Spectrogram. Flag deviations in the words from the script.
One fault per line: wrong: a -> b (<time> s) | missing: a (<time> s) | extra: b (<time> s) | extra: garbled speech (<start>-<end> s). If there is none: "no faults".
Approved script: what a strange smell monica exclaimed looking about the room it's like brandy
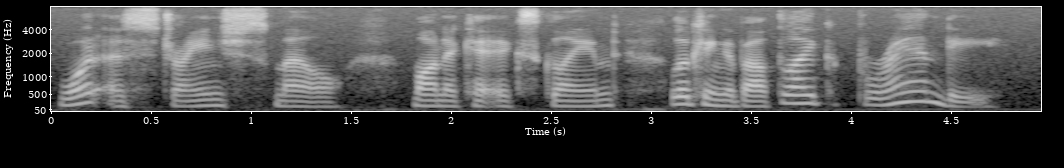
missing: the room it's (3.6 s)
